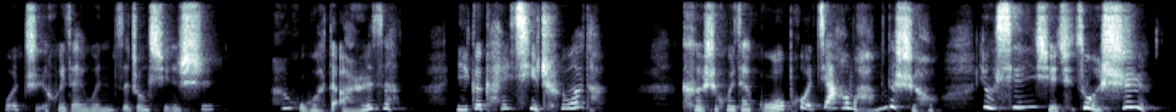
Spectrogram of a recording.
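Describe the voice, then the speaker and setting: A woman voicing an old male scholar with a husky voice, speaking low and hushed, almost whispering, then rising into fierce passion. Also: big pitch swings, slow pace, full character voice. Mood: impassioned.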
